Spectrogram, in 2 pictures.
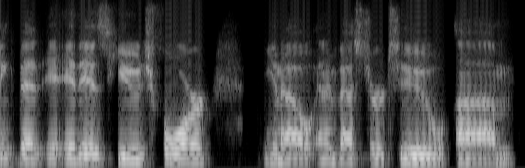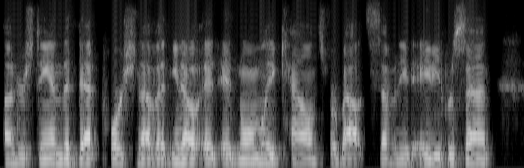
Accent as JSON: {"language": "English", "town": "Kansas City", "region": "Missouri", "country": "United States", "tie": "born or raised there", "said": "born and raised here, just like I said, born and raised here in Kansas City"}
